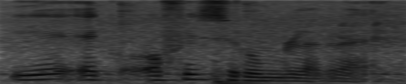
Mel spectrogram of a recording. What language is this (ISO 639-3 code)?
hin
